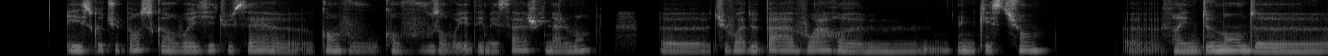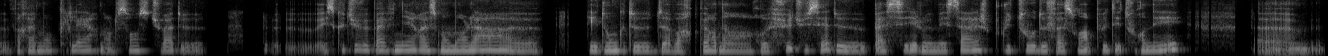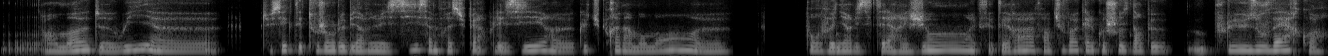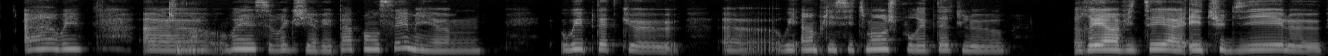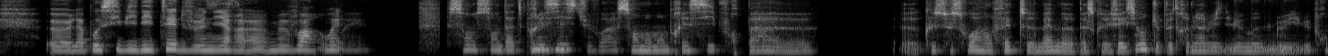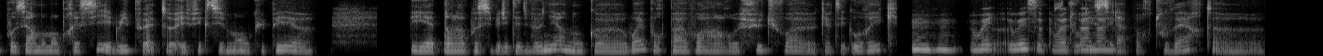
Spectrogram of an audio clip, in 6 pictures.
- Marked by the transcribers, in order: tapping
- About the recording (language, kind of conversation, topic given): French, advice, Comment gérer l’éloignement entre mon ami et moi ?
